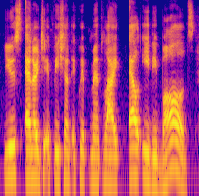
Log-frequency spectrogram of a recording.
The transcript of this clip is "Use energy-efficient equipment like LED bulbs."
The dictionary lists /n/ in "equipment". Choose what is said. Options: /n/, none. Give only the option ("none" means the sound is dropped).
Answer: /n/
